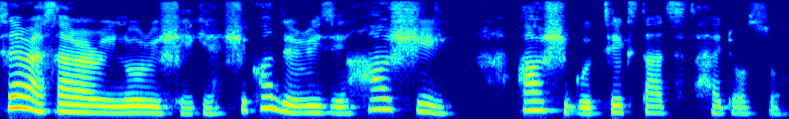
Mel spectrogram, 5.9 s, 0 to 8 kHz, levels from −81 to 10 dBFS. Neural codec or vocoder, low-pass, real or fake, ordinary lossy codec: codec, 16 kHz, 8 kbps, FunCodec, trained on Chinese and English, 25 frames a second; none; fake; none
